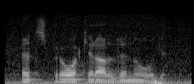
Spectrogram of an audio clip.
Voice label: one language, swedish

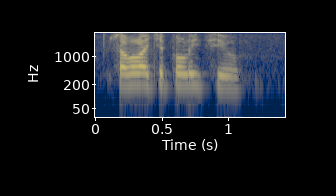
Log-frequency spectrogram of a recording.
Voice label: police, slovak

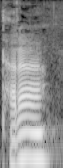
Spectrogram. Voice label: goodbye, gwentian

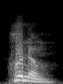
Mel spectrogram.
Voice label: stop, cebuano

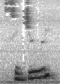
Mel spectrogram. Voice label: i dont know swahili

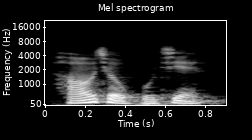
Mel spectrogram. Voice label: "long time no see", Mandarin

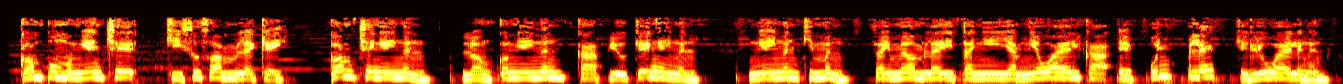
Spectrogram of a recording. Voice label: Mapuche

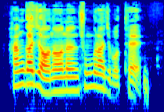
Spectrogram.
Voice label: one language, Korean

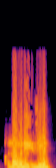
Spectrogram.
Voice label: long time no see, west flemish

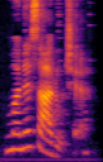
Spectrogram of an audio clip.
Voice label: fine, gujarati

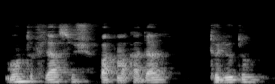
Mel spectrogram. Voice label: slowly, albanian gheg

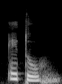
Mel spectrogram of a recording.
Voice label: good luck, estonian

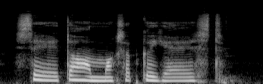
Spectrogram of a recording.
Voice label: pay, estonian

